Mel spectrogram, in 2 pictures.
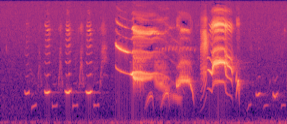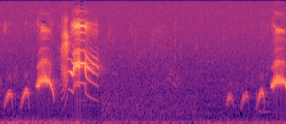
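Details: Solitary black cacique (bauá) in an extended varied sequence: soft repeated clicks and low notes, loud harmonic whistles sliding downward, arched notes in runs, and rich squawking phrases with pauses between.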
